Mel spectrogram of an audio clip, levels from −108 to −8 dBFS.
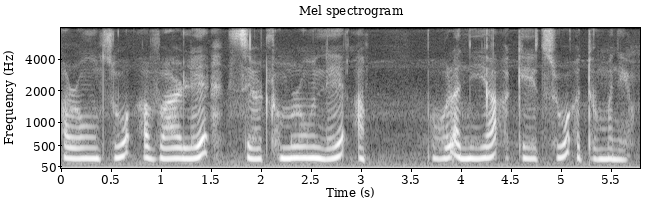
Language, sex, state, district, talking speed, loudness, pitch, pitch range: Mizo, female, Mizoram, Aizawl, 205 wpm, -15 LUFS, 230 Hz, 225-245 Hz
